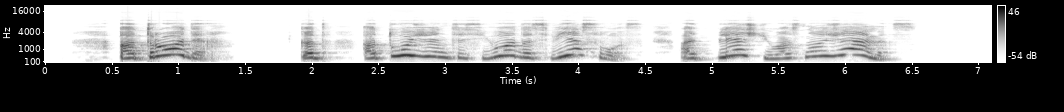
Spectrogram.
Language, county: Lithuanian, Kaunas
